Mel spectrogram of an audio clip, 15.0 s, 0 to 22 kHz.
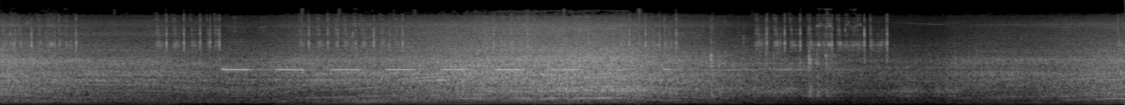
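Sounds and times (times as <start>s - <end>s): reversing alarm beeping: 2.1s - 11.9s
diesel engine revving: 2.8s - 10.5s, 12.8s - 15.0s.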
